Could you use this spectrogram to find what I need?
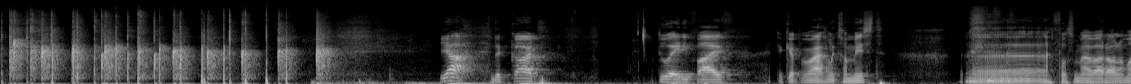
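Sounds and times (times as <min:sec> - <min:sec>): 
small round of applause: 0:00.0 - 0:03.5
speech: 0:04.4 - 0:05.6, 0:06.6 - 0:08.9, 0:09.6 - 0:10.0, 0:10.6 - 0:11.3.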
